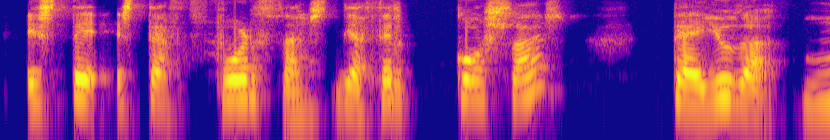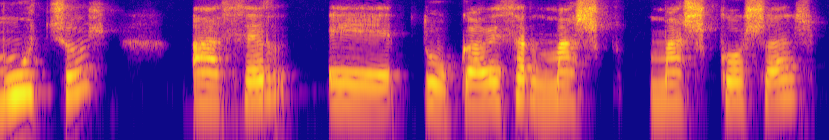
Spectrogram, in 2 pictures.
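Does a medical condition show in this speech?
Yes: aphasia after stroke; aphasia caused by stroke, hearing intact; about two to three years since stroke; cannot speak well, compares self to tourist at home, cannot write, reading affected.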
